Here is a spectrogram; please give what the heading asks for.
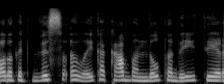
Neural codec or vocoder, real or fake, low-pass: codec, 32 kHz, 1.9 kbps, SNAC; fake; 14.4 kHz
